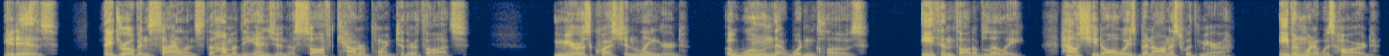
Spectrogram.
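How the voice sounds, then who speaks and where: Narrator, male, very low voice, measured dramatic delivery, dry sound. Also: expressive, slightly rough, no room sound. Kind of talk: scripted narration.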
